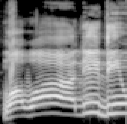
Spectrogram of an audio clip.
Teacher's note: پہلا واو حرکت والا ہے، دوسرا حروف مدہ والا، اس کو بغیر کھینچے ادا کریں گے، اس کو ایک الف کھینچیں گے اور دونوں کی ادائیگی ہونٹوں کی گولائی سے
